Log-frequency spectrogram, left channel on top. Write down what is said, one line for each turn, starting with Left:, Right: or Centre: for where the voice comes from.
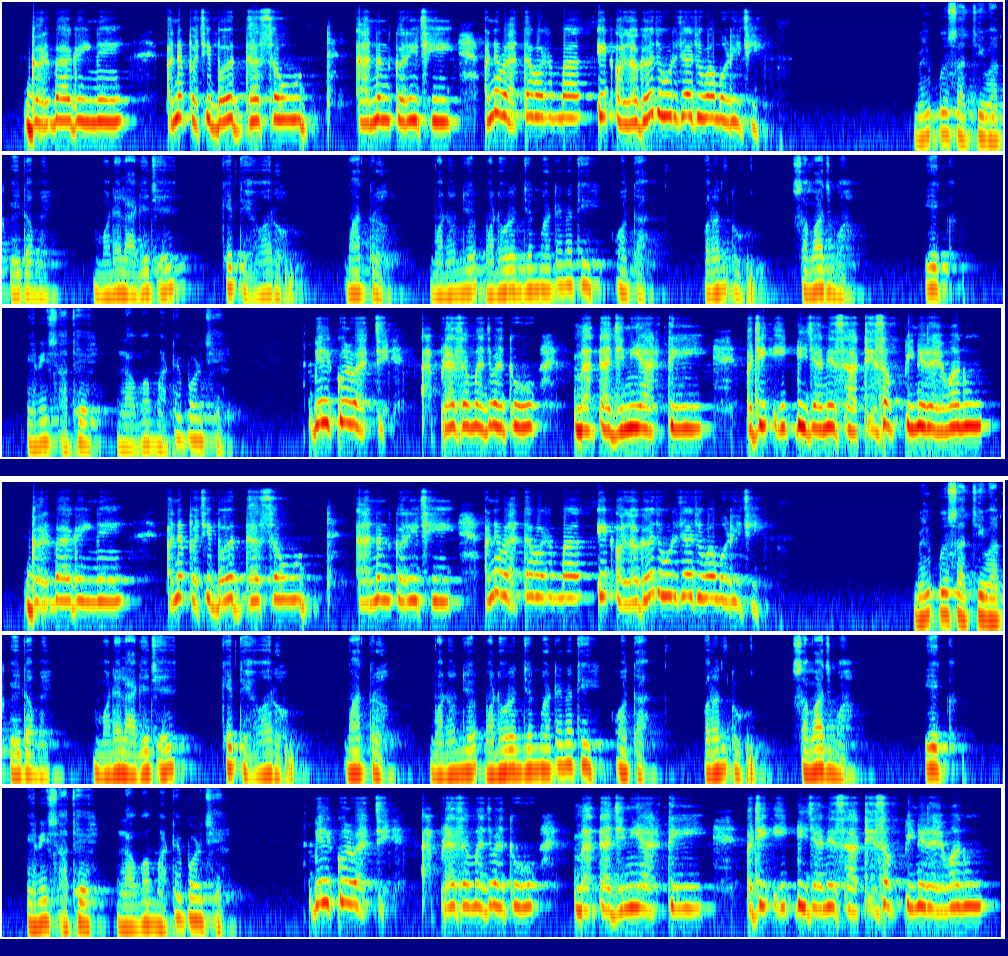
Left: ગરબા ગઈને અને પછી બધ દ સૌદ આનંદ કરીછી અને વાતાવરણમાં એક અલગ જ ઉર્જા જોવા મળી છે. <unintelligible>
Right: <inaudible> બિલકુલ સાચી વાત કહી તમે મને લાગે છે, કે તહેવારો માત્ર માનન્ય મનોરંજન માટે નથી હોતા. પરંતુ સમાજમાં એક એની સાથે લાવવા માટે પણ છે.
Left: બિલકુલ વાત છે, આપડા સમાજમાં તો માતાજી ની આરતી પછી એકબીજાને સાથે સંપીને રહેવાનું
